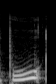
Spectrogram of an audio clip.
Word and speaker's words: Пух: Это был уже совсем другой Пух, хотя все такой же бесконечно очаровательный. Он даже поменял слегка имя, вместо Пуу оно стало произноситься как Пух, что, наверное, сделало его мягче и пушистее.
